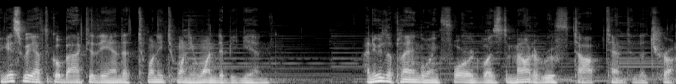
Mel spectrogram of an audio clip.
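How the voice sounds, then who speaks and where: With a Canadian accent, a man talks very fast in a fairly low pitch with ordinary pitch variation while music plays in the background. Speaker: overlanding vlogger. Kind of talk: year-in-review voiceover narration.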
